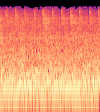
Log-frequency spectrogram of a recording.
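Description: Metal band playing live: distorted electric guitar over a drum kit, with cymbals struck in a steady run, the whole mix loud and dense without a break.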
